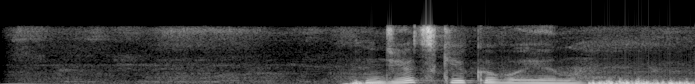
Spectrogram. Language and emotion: Russian, neutral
